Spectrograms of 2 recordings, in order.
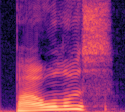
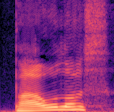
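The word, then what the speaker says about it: Παῦλος: next dong is a it sounds similar to the word Mouse ow Mouse the Greek example is the word paos paos meaning Paul and the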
